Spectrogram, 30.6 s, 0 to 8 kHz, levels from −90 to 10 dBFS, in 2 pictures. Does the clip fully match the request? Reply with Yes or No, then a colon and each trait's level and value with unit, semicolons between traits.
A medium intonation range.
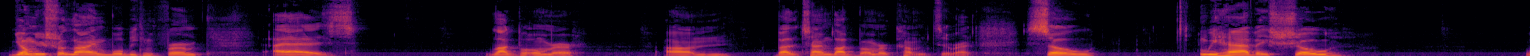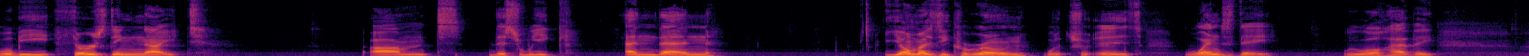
Yes: average, 4.4 semitones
